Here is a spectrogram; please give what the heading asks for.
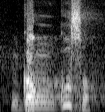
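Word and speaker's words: γογγυσμός: La palabra griega para murmuración es gonguso. Así se pronuncia en español, gonguso.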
